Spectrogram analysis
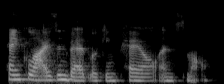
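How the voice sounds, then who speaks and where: A woman's voice: fairly low pitch, steady tone, normal speed, creaky, fairly bright tone, husky. A woman reading stage directions as scripted narration at a screenplay table read.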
